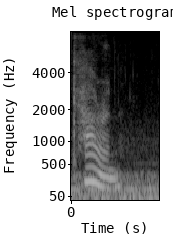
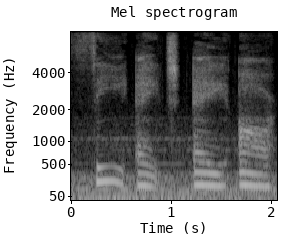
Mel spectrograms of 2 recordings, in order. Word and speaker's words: Charon: The name you heard wasn't Karen. It was C-H-A-R-O-N, as in Charon, the ferryman of the dead.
